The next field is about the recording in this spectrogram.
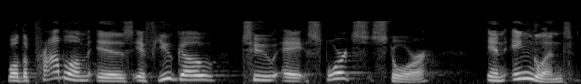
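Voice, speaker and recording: An American man giving an informal Bible lesson to a group, talking conversationally and haltingly, with frequent asides. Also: high-pitched, very animated, darkish tone. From United States. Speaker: Bible class teacher. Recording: dull, muffled lo-fi audio.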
